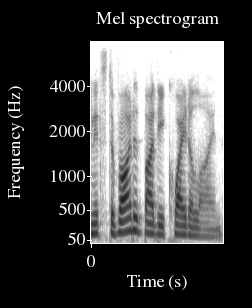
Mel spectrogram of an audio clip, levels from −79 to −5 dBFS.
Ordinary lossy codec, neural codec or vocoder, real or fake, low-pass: Opus, 32 kbps; codec, 16 kHz, 1 kbps, X-Codec, WavLM features, trained on Multilingual LibriSpeech; fake; 7.2 kHz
